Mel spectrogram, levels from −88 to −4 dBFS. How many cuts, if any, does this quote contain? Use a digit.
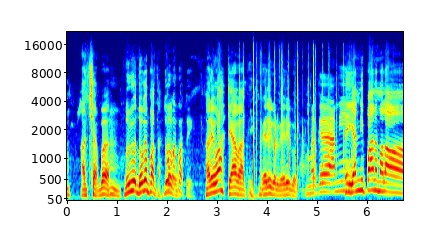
1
